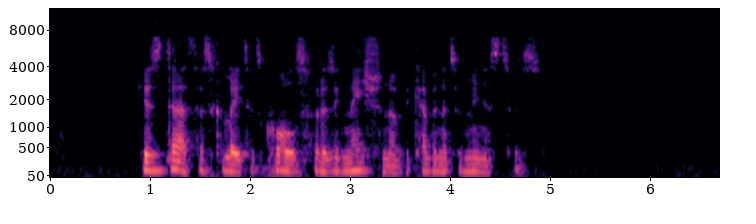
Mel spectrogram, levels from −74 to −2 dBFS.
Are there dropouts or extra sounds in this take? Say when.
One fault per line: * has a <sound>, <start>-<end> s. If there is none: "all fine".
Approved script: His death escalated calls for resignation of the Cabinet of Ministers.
all fine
